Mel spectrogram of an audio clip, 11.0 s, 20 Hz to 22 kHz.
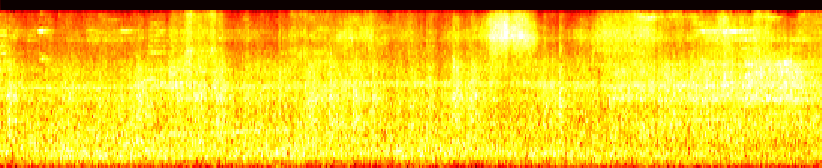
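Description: Bombardier R142 subway train pulling out of an elevated station: a loud, steady rumble of steel wheels on the rails as the cars run past and away.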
